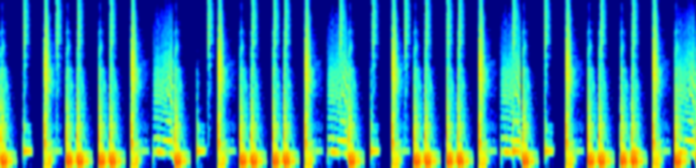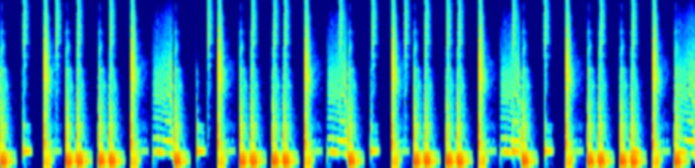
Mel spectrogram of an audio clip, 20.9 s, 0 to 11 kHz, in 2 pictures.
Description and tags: Hip Hop Drum Loop01
Great for Hip Hop music producers.
beat, drum, hip, hop, loop, sample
